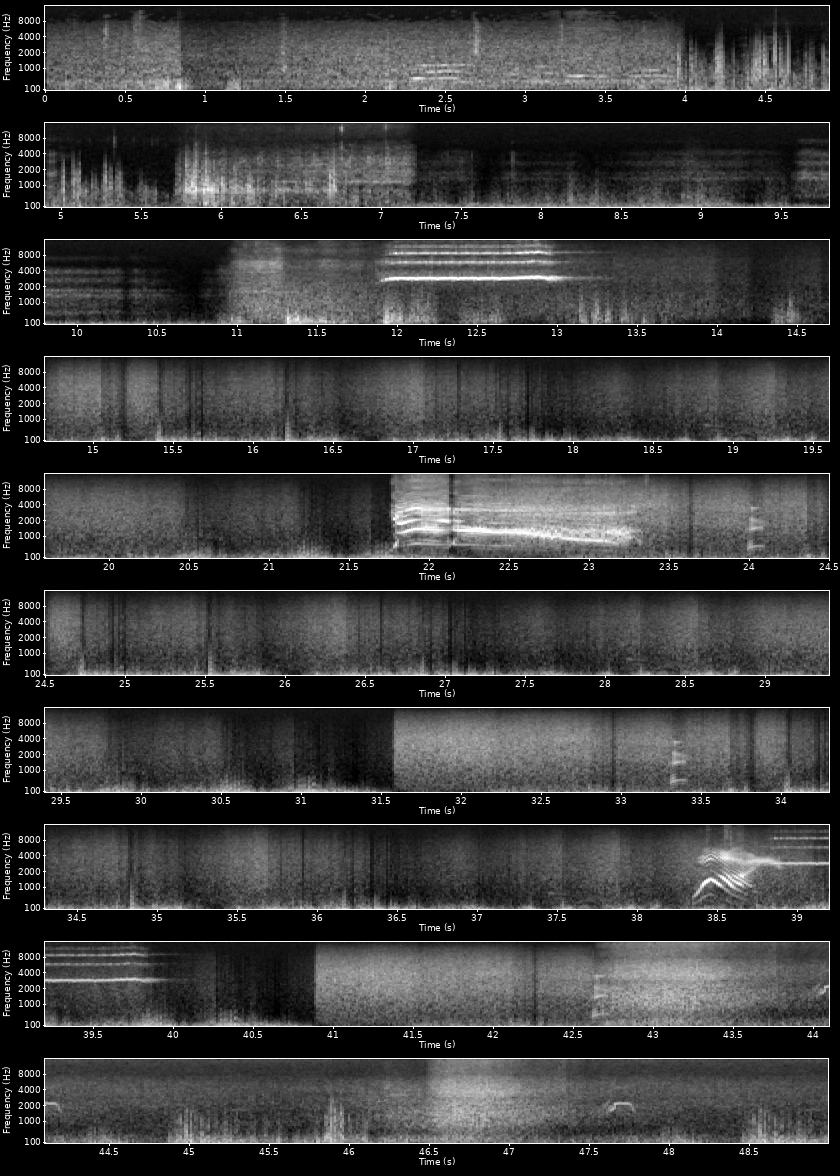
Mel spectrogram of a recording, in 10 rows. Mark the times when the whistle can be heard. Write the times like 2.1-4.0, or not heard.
11.8-13.1, 38.8-40.0.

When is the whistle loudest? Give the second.
13 s.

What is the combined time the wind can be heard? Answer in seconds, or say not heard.
49 s.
